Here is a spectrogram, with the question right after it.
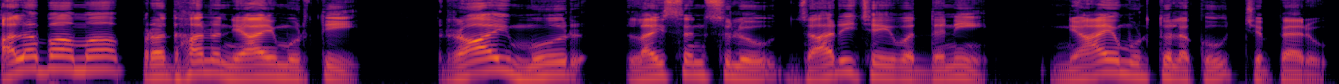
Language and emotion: Telugu, neutral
